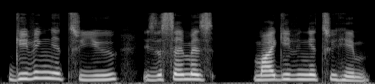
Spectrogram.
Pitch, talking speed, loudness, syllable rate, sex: 225 Hz, 210 wpm, -17 LUFS, 5.3 syllables/s, female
